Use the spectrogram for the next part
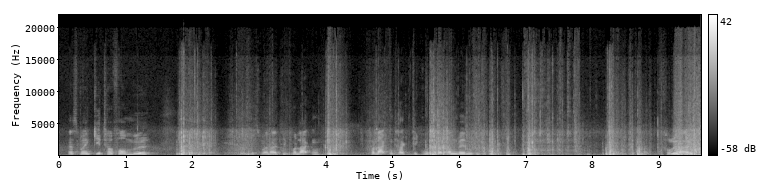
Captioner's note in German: schnauben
